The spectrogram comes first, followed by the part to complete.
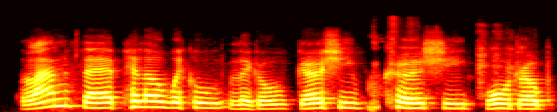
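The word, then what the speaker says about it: Llanfair: well I know the first bit is actually because it's Welsh is pronounced plan the middle bit [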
